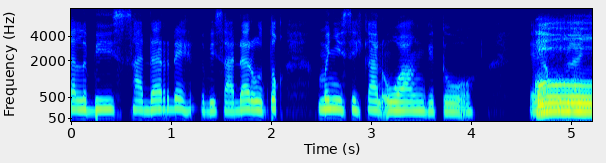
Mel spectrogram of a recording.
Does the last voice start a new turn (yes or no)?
yes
